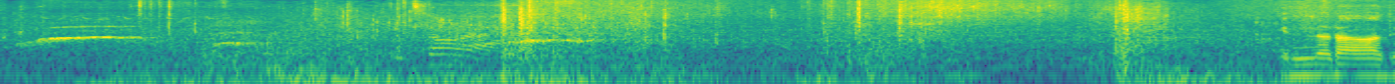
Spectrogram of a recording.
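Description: A large boar grunts and snorts nearby.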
